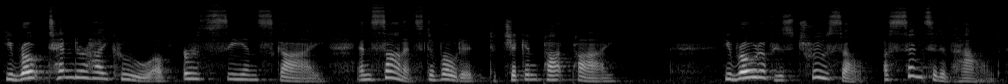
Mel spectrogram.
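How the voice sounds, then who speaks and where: A woman reading a rhyming children's picture book aloud, with theatrical, measured phrasing and dramatic emphasis. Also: mid-range voice, creaky, darkish tone, slightly rough. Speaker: children's story reader. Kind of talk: expressive picture-book read-aloud in rhyme.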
